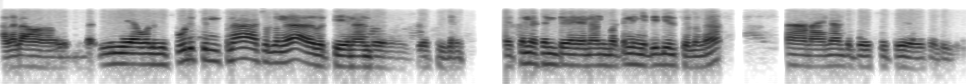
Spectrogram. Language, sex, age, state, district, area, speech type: Tamil, male, 18-30, Tamil Nadu, Perambalur, urban, conversation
